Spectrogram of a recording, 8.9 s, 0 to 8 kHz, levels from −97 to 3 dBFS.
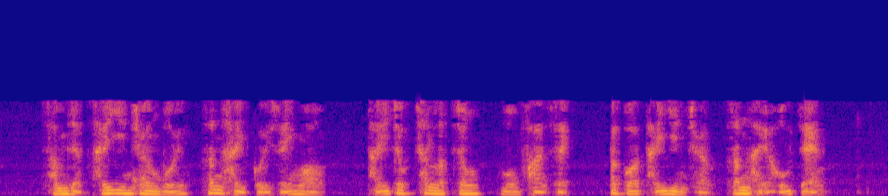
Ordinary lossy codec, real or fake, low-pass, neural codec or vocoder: AAC, 16 kbps; fake; 7.2 kHz; vocoder, 44.1 kHz, 128 mel bands, Pupu-Vocoder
